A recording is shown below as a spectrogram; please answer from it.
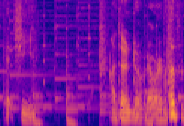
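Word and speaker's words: Cait Sith: no it's pronounced like k shei or something um thank you stream elements feel incredibly delayed response um yeah appar it's called like K like Ki it's like Celtic or something from Scotland which makes sense now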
